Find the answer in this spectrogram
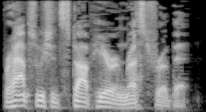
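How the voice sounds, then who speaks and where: An actor playing a stern, dutiful military paladin in a post-apocalyptic video game, speaking formally with clipped authority. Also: male voice, low-pitched, very animated, quick pace, creaky, a bit bright, slightly rough, no room sound, clean studio sound, exaggerated voice. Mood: vigilant, matter-of-fact. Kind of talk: video game companion dialogue.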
